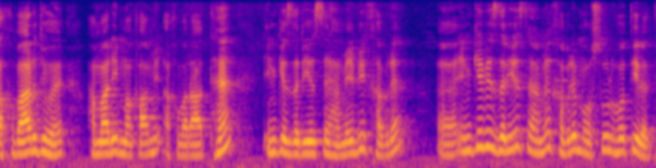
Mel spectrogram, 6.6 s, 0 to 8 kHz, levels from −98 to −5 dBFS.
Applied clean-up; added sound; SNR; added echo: none; none; none; none.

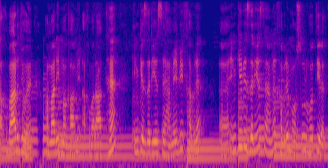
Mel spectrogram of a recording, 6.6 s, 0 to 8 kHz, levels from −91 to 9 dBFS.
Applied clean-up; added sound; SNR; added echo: none; Guitar; 5 dB; none.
